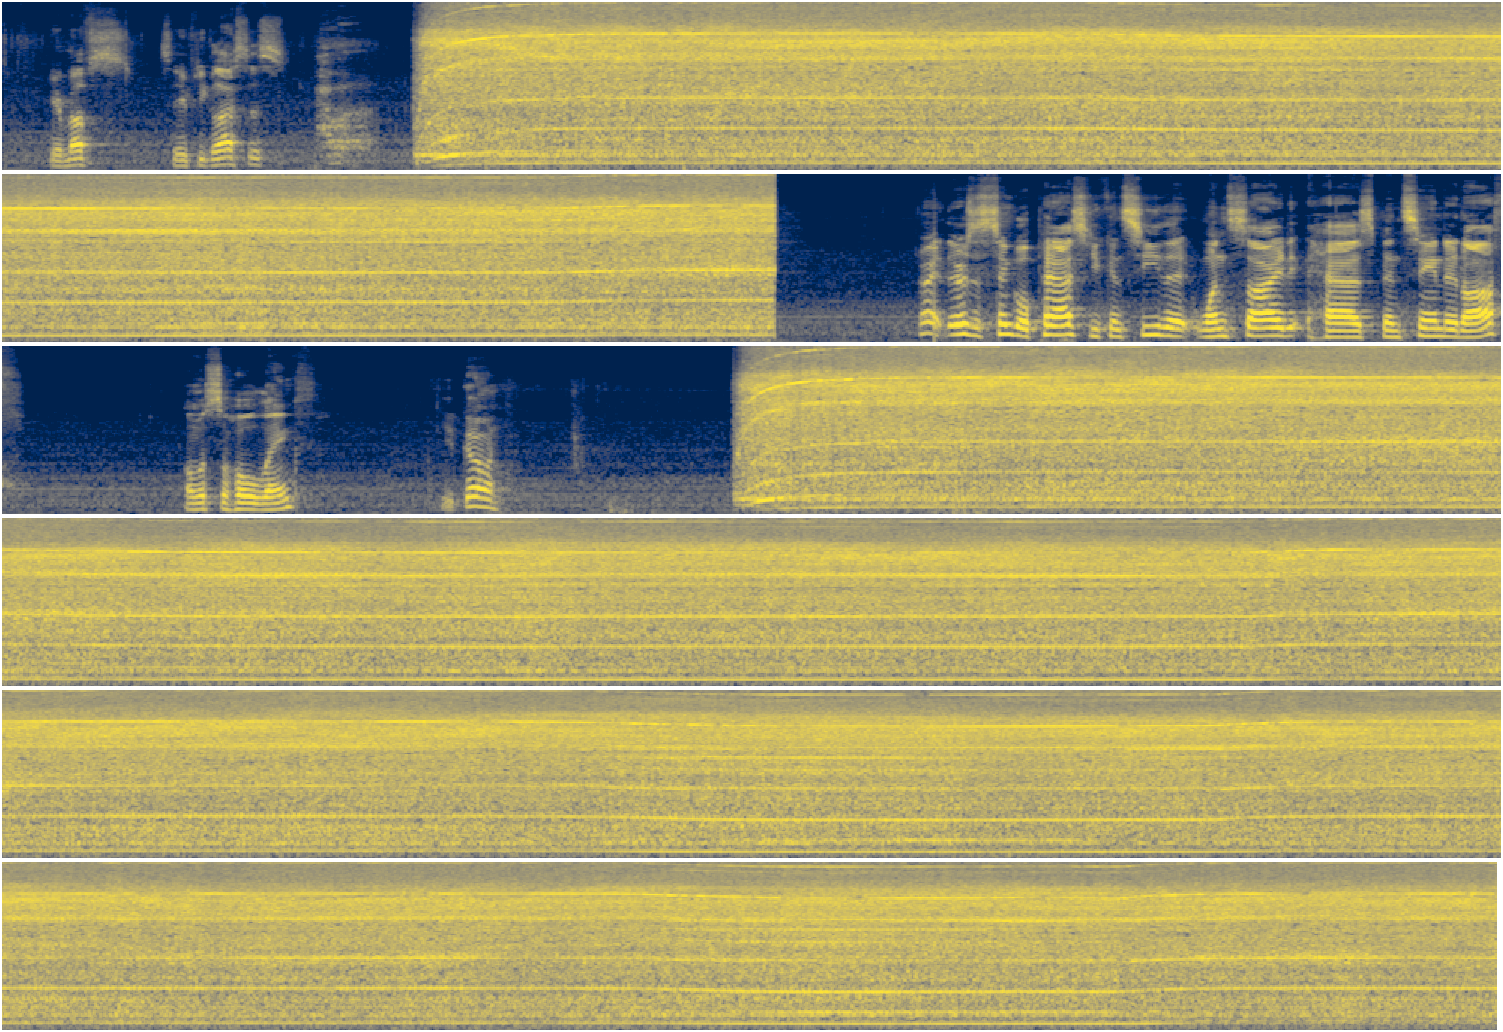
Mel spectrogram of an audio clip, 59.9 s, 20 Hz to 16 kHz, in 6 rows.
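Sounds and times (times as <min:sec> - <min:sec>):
electric belt sander running: 0:02.8 - 0:15.2, 0:24.9 - 0:59.9.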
